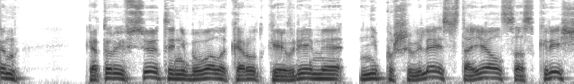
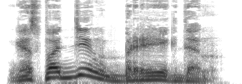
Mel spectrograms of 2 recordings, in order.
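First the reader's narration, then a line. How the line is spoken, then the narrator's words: Cold. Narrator (Russian): холодно сказал Стефан Скеллен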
